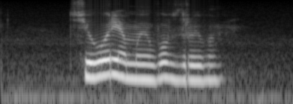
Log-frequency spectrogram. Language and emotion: Russian, neutral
